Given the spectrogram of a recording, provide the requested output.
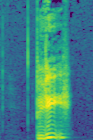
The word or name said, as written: bly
